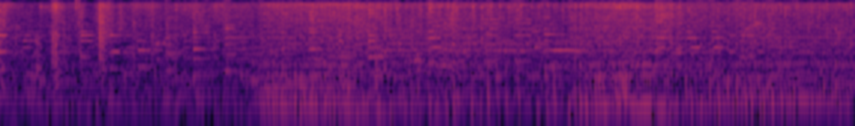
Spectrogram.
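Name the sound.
motorbike rolling down the road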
